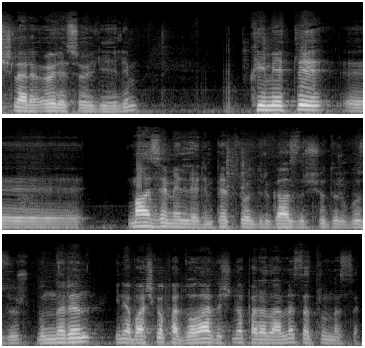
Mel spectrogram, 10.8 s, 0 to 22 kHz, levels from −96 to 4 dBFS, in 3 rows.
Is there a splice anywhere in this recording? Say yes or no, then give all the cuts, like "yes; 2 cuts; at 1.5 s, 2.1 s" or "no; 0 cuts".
no; 0 cuts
